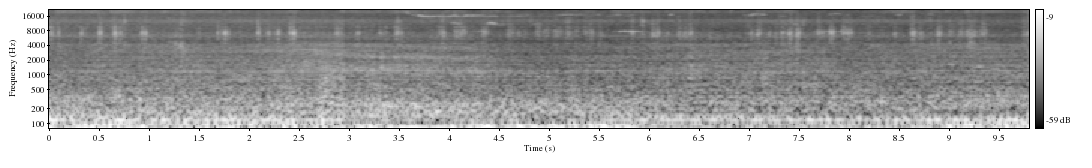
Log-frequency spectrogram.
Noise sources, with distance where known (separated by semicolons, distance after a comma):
unidentified alert signal, far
